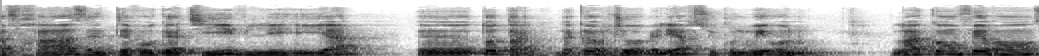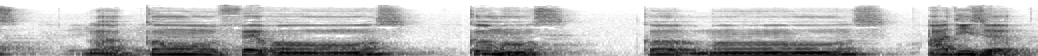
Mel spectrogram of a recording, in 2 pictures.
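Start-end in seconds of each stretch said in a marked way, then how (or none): 5.6-12.9 slow, word by word; slow dictation. Shown as a demonstration. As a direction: dictate the answer slowly. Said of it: "dictating answer".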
